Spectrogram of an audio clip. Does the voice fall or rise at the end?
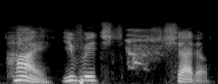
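fall. The voice falls at the end, like a statement. It sounds like a statement. The speaker calls it right. "No, no, it's"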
